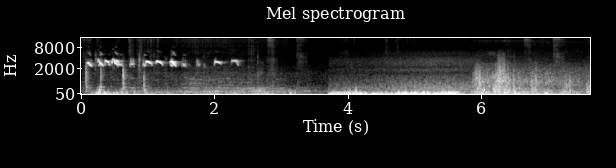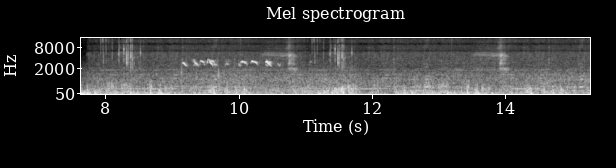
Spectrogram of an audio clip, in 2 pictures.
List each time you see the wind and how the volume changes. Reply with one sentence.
The wind can be heard from 3.6 to 15.2 s, at a steady volume.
